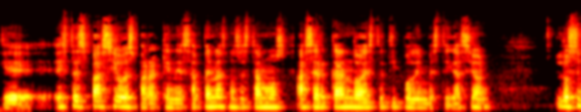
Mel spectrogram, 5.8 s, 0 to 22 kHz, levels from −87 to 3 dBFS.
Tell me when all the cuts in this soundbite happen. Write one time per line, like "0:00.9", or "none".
0:01.4
0:02.9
